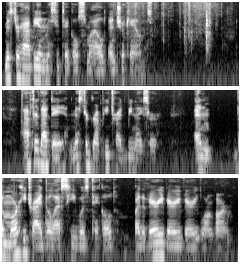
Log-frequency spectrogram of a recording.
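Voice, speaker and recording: A man reading a children's storybook aloud, talking straight to the listener in a lively way. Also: mid-range voice, measured pace, rough recording. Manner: lively, addresses the listener directly.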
